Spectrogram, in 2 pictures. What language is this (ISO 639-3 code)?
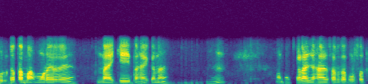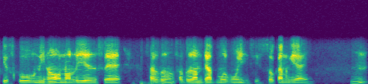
sat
